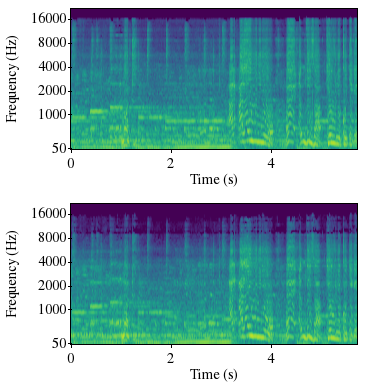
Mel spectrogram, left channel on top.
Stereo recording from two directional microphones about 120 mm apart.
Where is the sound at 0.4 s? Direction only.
45° left (ahead or behind).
